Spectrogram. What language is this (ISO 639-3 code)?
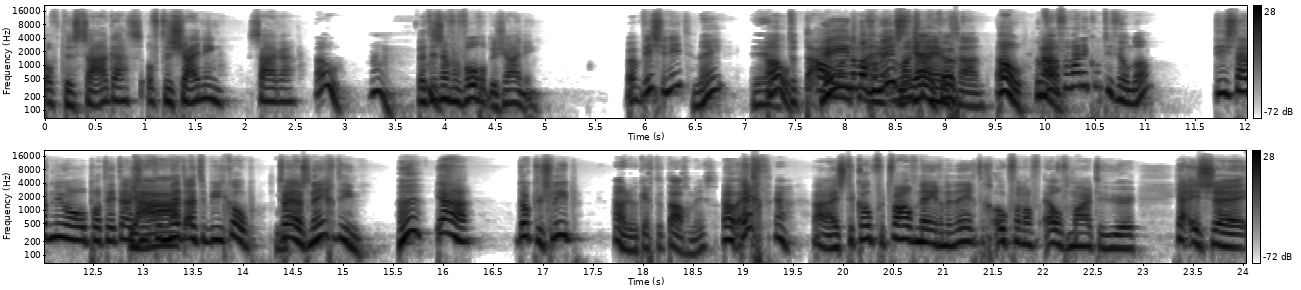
nld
